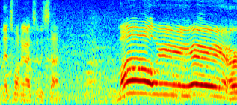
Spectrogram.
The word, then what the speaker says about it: Maui: It's not there in the name of the island, Maui, right?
